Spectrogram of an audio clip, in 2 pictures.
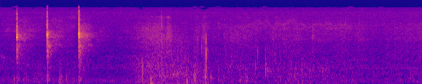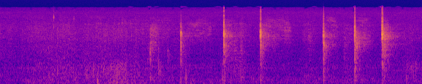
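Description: Chalk tapping and scraping on a blackboard as a formula is written. There are a few sharp taps in the first second, then a quicker run of taps in the last two seconds.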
